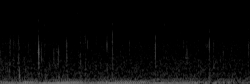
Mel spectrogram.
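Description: Rain falling outdoors during a HIIT workout makes a soft, steady patter with scattered sharper drops, faint and continuous, with no talk over it.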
